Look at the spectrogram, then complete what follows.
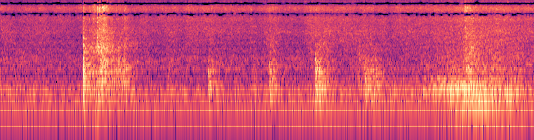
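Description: Long-handled scraper scraping and knocking on a concrete barn floor as dung is pushed along: a sharp scrape about a second in, then several shorter knocks, over a steady low hum.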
